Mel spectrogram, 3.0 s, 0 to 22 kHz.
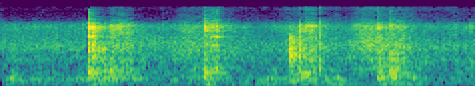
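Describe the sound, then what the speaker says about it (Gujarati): Milk stirred into roasted edible gum in a pan, a few soft scraping swishes of a spoon at uneven intervals, quiet and close, with no talking. "હવે એમાં નાખીશું આપણે 2 કપ દૂધ. એને પણ મિક્સ આપણે કરી લઈએ."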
